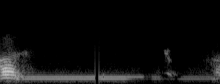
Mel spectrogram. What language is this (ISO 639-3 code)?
asm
